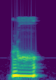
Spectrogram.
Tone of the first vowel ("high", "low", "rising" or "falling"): low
